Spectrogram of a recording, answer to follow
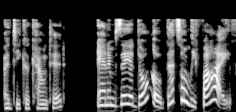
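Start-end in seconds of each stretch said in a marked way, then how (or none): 1.5-3.5 put-on high, bright child's voice, jumping out with a surprise; excited little boy. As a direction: play the eager boy popping out to surprise Mama. Adika finishes counting.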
